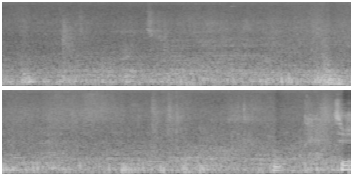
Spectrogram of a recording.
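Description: A man speaks through a headset microphone in a large echoing hall.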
